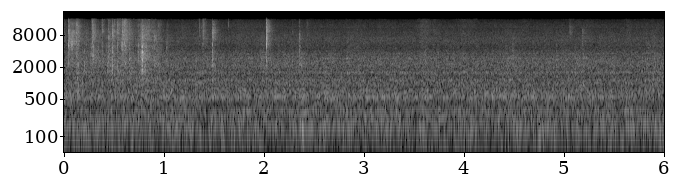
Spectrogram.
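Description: A sheet rustles as it is spread out.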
